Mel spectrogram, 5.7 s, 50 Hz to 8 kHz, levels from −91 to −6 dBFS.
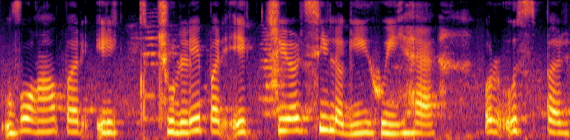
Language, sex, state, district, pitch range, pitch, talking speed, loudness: Hindi, female, Punjab, Fazilka, 210-250 Hz, 230 Hz, 155 wpm, -13 LUFS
